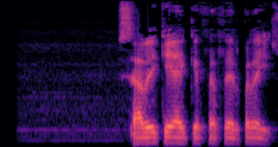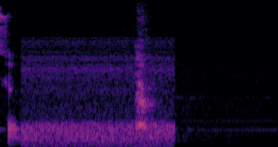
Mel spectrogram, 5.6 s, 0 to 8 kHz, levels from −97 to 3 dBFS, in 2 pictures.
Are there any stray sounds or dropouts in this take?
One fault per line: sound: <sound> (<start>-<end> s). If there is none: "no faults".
sound: bark (4.1-4.4 s)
